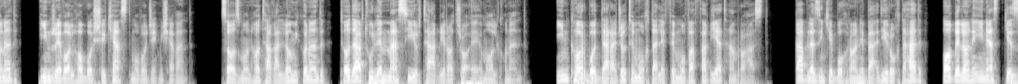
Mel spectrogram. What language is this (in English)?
Persian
